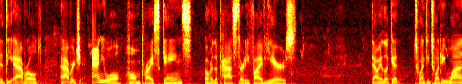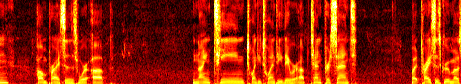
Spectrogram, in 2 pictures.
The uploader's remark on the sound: Podcasts live from Café Anyway.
